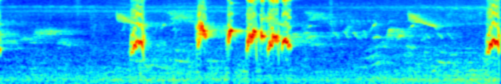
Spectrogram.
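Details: Red-whiskered bulbul, Thailand, singing southern master-style song for exciting birds and teaching chicks: a single sharp note, then a fast cluster of five or six slurred whistles, and another note at the close.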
